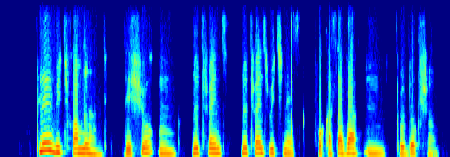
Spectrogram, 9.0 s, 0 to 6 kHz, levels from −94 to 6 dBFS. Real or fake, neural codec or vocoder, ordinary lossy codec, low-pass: real; none; Opus, 32 kbps; 5.4 kHz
